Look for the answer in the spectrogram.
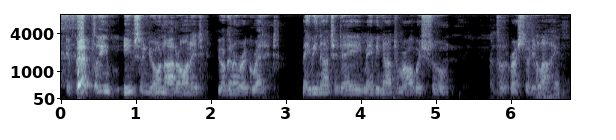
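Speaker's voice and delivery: low-key, soft movie tough-guy impression; Humphrey Bogart. Tenth-grade school play role, quiet Bogart impression. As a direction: drop to a hushed old-film leading man murmur. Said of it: "I was doing Humphrey Bogart".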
